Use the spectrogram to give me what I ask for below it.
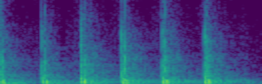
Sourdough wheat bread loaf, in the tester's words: отакий звук має бути. Це означає, він готовий. Це спечена хлібина повністю.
